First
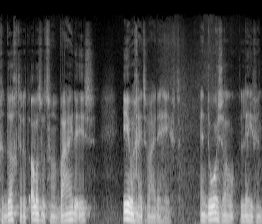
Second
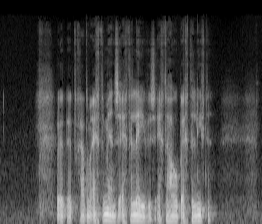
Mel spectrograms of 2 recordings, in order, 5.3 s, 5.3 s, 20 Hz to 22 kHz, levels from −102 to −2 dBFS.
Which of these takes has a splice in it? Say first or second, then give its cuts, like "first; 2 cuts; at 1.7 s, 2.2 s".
second; 1 cut; at 1.1 s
